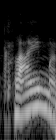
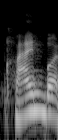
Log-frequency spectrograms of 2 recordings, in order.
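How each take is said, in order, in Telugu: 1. ఈ పదం b ధ్వని లేకుండా ముగుస్తుంది. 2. ఈ పదం b ధ్వనితో ముగుస్తుంది. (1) "దీన్ని క్లైంబ్ అనండి, బి is the silent consonant" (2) "క్లైంబ్ అనే కాదు"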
